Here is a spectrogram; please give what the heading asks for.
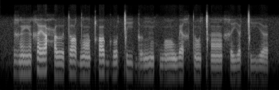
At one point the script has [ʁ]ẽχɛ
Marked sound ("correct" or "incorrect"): correct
